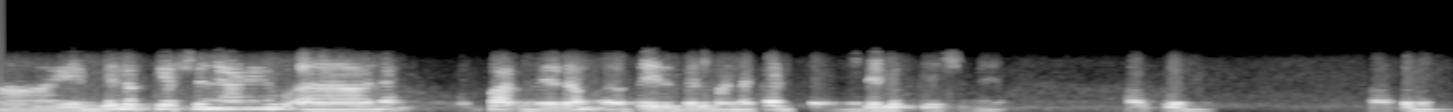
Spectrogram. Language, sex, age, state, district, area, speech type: Malayalam, female, 18-30, Kerala, Palakkad, rural, conversation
